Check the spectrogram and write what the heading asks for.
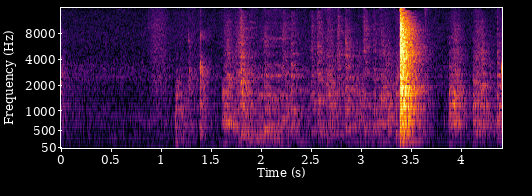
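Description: Handling noises from mixing acrylic paint: light knocks and rubbing of painting tools and paint pots, beginning about a second in. One sharp, loud knock comes about three and a half seconds in.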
